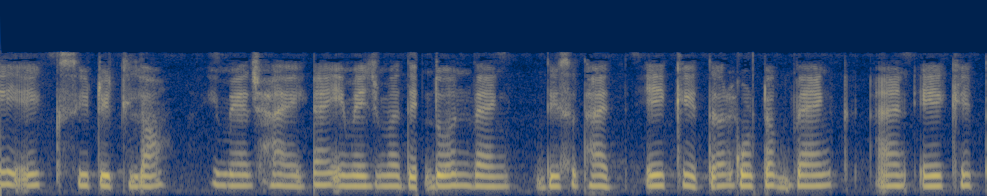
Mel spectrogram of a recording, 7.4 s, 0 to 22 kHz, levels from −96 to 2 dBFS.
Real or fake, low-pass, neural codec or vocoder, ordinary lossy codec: fake; 7.2 kHz; vocoder, 22.05 kHz, 80 mel bands, Vocos; MP3, 48 kbps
